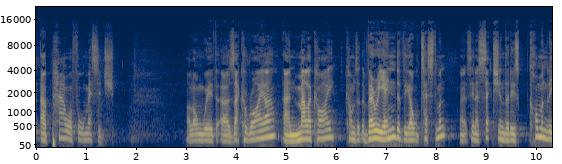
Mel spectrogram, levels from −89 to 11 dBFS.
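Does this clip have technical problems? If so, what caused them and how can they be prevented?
No, nothing here calls for a fix, so there's no cause to track down and nothing to prevent.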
